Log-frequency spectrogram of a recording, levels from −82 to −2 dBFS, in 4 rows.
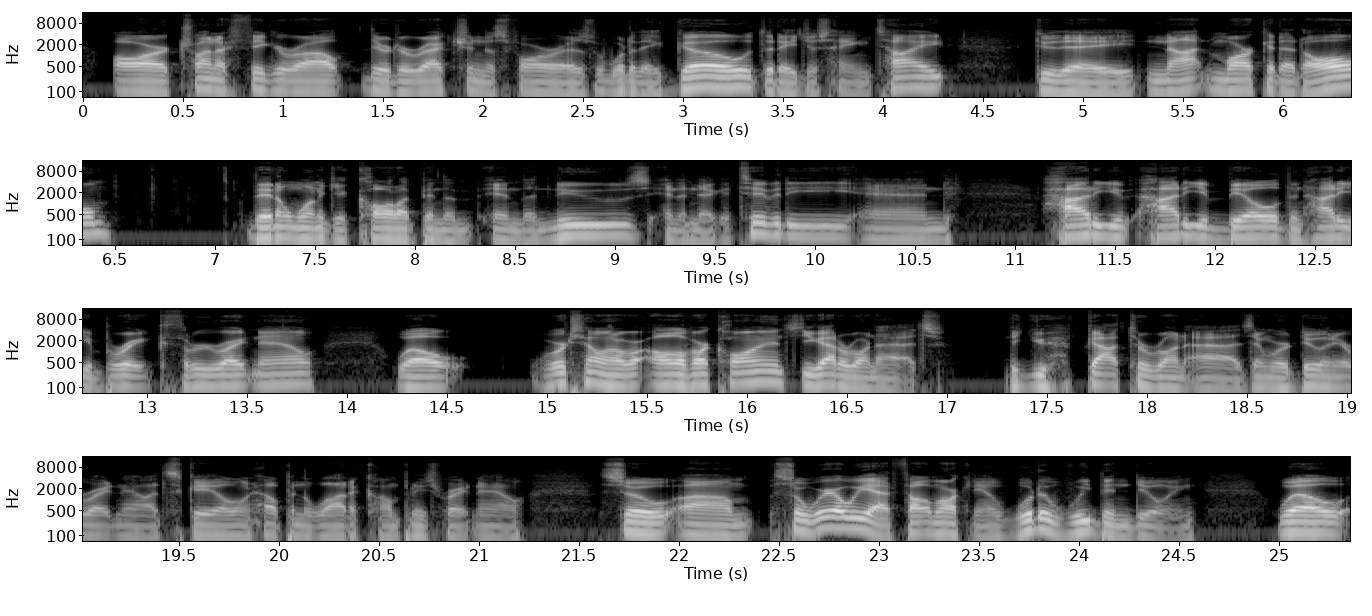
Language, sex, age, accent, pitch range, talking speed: English, male, 20-39, American, 95-115 Hz, 250 wpm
